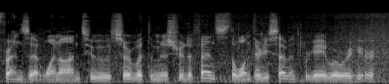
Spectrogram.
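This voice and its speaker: A man with a Boston accent talking at a very fast pace over noticeable background noise. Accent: Boston American English. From US Northeast, Boston. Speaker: volunteer soldier, US Air Force veteran. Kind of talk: interview answers. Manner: hesitant, repetitive fillers.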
